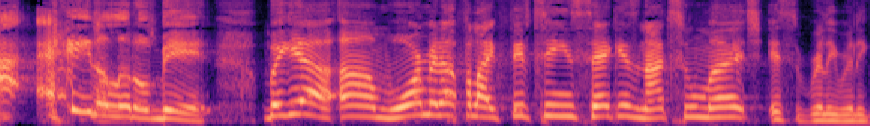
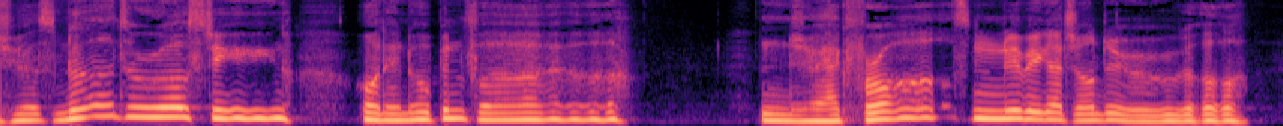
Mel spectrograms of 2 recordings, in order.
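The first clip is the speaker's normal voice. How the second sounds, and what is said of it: Singing in a deep voice. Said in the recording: “That sounded kind of good with my deep voice.”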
